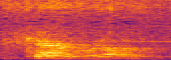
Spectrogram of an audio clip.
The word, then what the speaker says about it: Garreau: The son of Belgian immigrants who came to Arkansas in 1906 was christened Leon Joseph Garreau. Correctly pronounced Garreau, but Americanized to Garreau.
